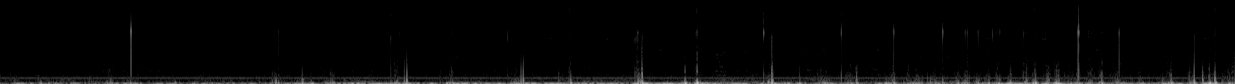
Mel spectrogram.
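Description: A NovelKeys Cream linear mechanical keyboard switch (POM stem and housing), lubed with Krytox 205g0 and fitted with Deskeys films, pressed over and over by hand: a run of soft, irregular clicks of the stem bottoming out and springing back. A faint steady hum lies beneath.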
